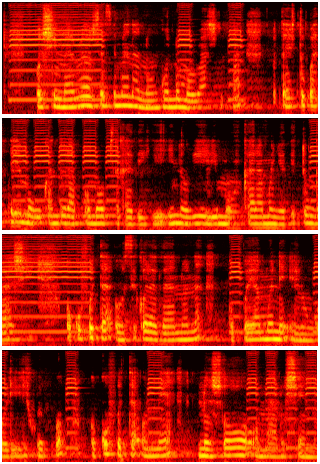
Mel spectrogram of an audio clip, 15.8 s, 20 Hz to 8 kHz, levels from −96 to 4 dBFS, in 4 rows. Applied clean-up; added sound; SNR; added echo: none; Vehicle horn, car horn, honking; 10 dB; reverberation time 1.3 s.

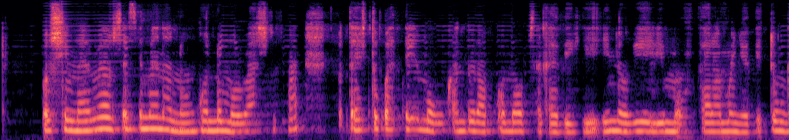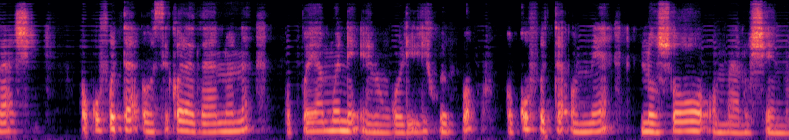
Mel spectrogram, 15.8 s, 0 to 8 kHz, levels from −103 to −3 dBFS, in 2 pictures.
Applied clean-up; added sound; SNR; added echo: neural mask model DeepFilterNet 3.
